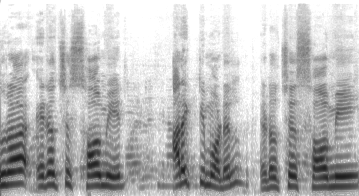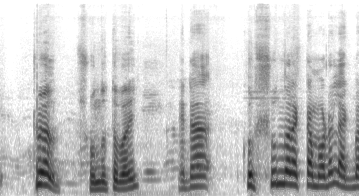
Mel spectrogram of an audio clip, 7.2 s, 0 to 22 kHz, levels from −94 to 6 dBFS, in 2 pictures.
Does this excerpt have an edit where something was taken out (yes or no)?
no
